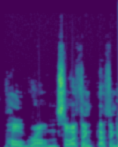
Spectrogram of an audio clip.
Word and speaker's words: pogrom: what is what uh dilbert in the chat says it's pronounced pogrom so i think i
